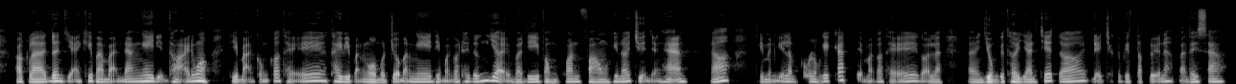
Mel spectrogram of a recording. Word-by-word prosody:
Hoặc 120 +1 -1
là 110 +1 +5
đơn 145 +2 +5
giản 135 - -3
khi 150 - 0
mà 125 - +2
bạn 110 - -2
đang 130 +1 +1
nghe 145 +1 +6
điện - - -3
thoại, 120 -3 -2
đúng 155 - +6
hông? 150 -6 +7 0.2
Thì 110 - +1
bạn 105 +5 -3
cũng - - -6
có 155 - 0
thể 155 +2 +1
thay 135 -3 +3
vì 120 - +3
bạn 115 - -6
ngồi 105 -2 +3
một 105 -1 -2
chỗ - - +3
bạn 130 - -1
nghe, 125 0 +2
thì 120 - -1
bạn - - -5
có 125 - -1
thể 135 - -1
đứng 140 +6 +2
dậy 170 -2 +4
và 100 -2 -3
đi 120 +2 +2
vòng 110 -5 -3
quanh 125 +3 0
phòng 105 -4 -1
khi 130 - -1
nói 135 +3 +3
chuyện - - -2
chẳng 160 -5 -7
hạn. 120 +3 +2 0.2
Đó, 170 +3 +3 0.3
thì 115 - -4
mình 105 - -4
nghĩ - - -3
là 130 -2 0
cũng - - -8
là - - +2
một - - -8
cái 145 0 0
cách 195 0 0
để - - -6
bạn 160 -2 -8
có 130 - -3
thể, 145 +2 -1
gọi - - -4
là, 100 - -2 0.2
à, 105 - -4
dùng 105 -3 +5
cái 120 - 0
thời 115 -6 +3
gian 110 -1 0
chết 160 +6 +1
đó 135 +6 +2
để - - -4
cho - - -15
cái - - -10
việc 110 - -5
tập - - -8
luyện 135 - -2
á, 145 +1 -1
bạn - - -7
thấy 115 +2 +1
sao? 130 -1 0
125 Hz, 365 wpm, -23 LUFS, 115-145 Hz, 0.3 s, hông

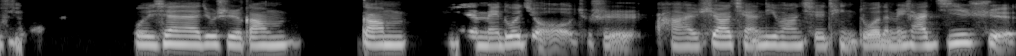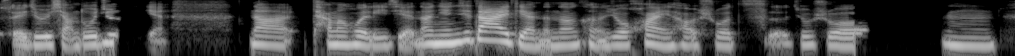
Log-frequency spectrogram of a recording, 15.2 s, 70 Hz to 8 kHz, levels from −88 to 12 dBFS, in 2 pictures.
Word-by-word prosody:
房， - - -8 0.9
我 190 -2 +1
现 200 +2 +4
在 185 -1 +2
就 190 +1 +2
是 180 -1 +1
刚 180 +3 0 0.5
刚 185 0 +4
毕 210 0 -17
业 - - 0
没 165 0 -1
多 185 +2 +4
久， - - -3
就 - - -15
是 415 +1 -6
还 165 -1 -6
还 160 -1 -4
需 210 - 0
要 185 -1 +3
钱 185 - -4
的 - - -2
地 185 - +1
方 175 0 -3
其 - - -9
实 165 - -3
挺 180 0 -8
多 85 +1 0
的， 85 - -2
没 80 - -3
啥 175 -2 0
积 205 +4 +1
蓄， 385 - -1
所 455 0 -3
以 - - 0
就 180 - +1
是 185 - +5
想 165 -3 -2
多 180 +2 +2
挣 215 +1 +3
一 - - -16
点， - - -8 0.6
那 185 -3 0
他 - - -2
们 185 -1 +3
会 185 -2 +3
理 165 0 -3
解。 185 - -2
那 205 - +2
年 210 +2 +8
纪 260 +3 +3
大 270 -2 +8
一 - - +6
点 180 -8 +1
的 - - -3
呢， 170 +1 -2
可 195 -2 -5
能 - - -3
就 180 0 -1
换 195 -1 +1
一 - - -3
套 175 0 -5
说 170 0 -6
辞， 205 - -9
就 185 -2 -5
说， 175 -3 -2 0.7
嗯， 170 -3 -3
185 Hz, 260 characters per minute, -20 LUFS, 175-205 Hz, 0.9 s, 年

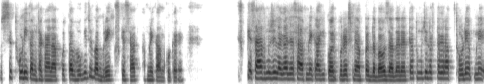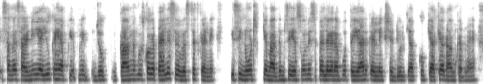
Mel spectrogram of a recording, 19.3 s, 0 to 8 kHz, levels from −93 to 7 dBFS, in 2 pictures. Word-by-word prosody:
उससे 215 +3 -6
थोड़ी 220 0 +3
कम 185 -5 0
थकान 155 -2 0
आपको 145 +3 -1
तब 170 0 +2
होगी, 170 +6 -3
जब 255 -4 -1
आप 180 - +5
ब्रेक्स 150 +3 -3
के 165 - -3
साथ 145 -2 -2 0.2
अपने 155 -1 -3
काम 130 - -2
को 135 - -7
करें। 125 0 -6 1.1
इसके - - -4
साथ 210 - +5
मुझे 210 0 +2
लगा, 195 -1 +4
जैसा 190 0 +2
आपने 180 0 0
कहा 175 0 +2
कि 175 - -6
कॉर्पोरेट्स 165 +2 +1
में 165 - +2
आप 155 0 +1
पर 170 - +4
दबाव 145 +1 +5
ज़्यादा 150 0 +3
रहता 155 +5 -1
है, - - -1
तो 210 - -10
मुझे 210 +1 0
लगता 215 0 -3
है, 210 - +2
अगर 205 - +2
आप 205 0 -4
थोड़े 180 +3 +1
अपने 190 0 -4
समय 170 +1 -1
सारणी 165 +1 0
या 175 - +7
यूँ 175 +2 +1
कहें, 175 0 +1
आपकी 165 0 -1
अपने 170 -1 -8 0.3
जो 160 0 +1 0.3
काम 155 +2 +3
है, 170 - -5
ग 180 - -4
उसको 175 +3 -2
अगर 185 0 +4
पहले 175 +5 +3
से 180 -3 -1
व्यवस्थित 155 +4 -2
कर 145 - 0
लें, 140 - -7 0.3
किसी 175 +2 -1
नोट्स 165 0 0
के 175 - +2
माध्यम 155 0 +2
से 170 -2 0
या 160 - +3
सोने 170 +2 -4
से 170 - -14
पहले 165 0 +3
अगर 160 0 +4
आप 155 0 +2
वो 165 - -3
तैयार 155 +1 +3
कर - - +4
लें 150 0 -1
एक 145 - -9
शेड्यूल 150 0 -5
कि - - -1
आपको 145 +2 -3
क्या-क्या 145 +4 +3
काम 145 -2 -1
करना 140 0 -3
है, 150 +1 -7
165 Hz, 250 wpm, -17 LUFS, 155-180 Hz, 1.1 s, या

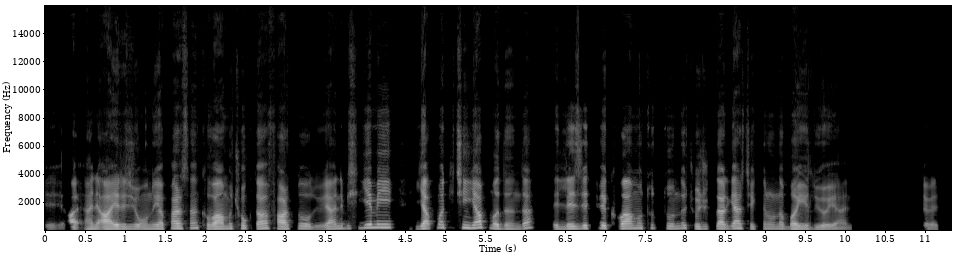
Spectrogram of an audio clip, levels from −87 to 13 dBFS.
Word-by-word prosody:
eee, - - -17
ay - - +2
hani, 130 +1 -2
ayrıca 135 +2 +5
onu 130 +1 -4
yaparsan 165 +6 +1
kıvamı 140 +1 +3
çok 170 0 -5
daha 155 +3 +4
farklı 140 -2 +2
oluyor. 120 -9 -4
Yani 150 +6 -1
bir - - -10
ş 175 +2 -13
yemeği 215 +1 +1 0.3
yapmak 160 +8 +2
için 200 0 -3
yapmadığında, 175 - +1 0.2
eee, 130 +2 -6
lezzeti 170 +5 0
ve 175 - +2
kıvamı 160 +2 +2
tuttuğunda 170 -1 -8
çocuklar 145 -1 0
gerçekten 150 -2 -2
ona 140 -3 -7
bayılıyor, 115 -2 0
yani. 90 -2 -7 0.9
Evet. 105 -4 -12
150 Hz, 155 wpm, -24 LUFS, 130-170 Hz, 0.9 s, ayrıca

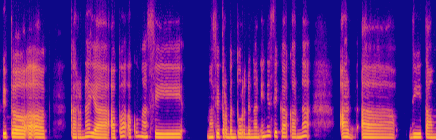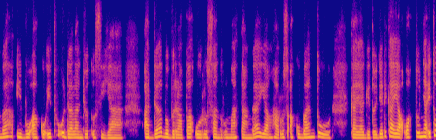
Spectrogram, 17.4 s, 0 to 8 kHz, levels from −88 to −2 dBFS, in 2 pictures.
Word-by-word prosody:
itu 205 +1 +3
heeh, 195 0 +5 0.6
karena 180 +2 -1
ya, 190 -3 +5 0.2
apa, 180 +9 -1
aku 210 -2 -3
masih 205 -3 +1 0.9
masih 195 +2 +2
terbentur 200 0 +1
dengan 190 0 0
ini 225 +5 +1
sih 240 - +2
Kak 220 -1 0
karena, 195 +6 -1 0.6
ad 200 0 +3 0.2
eee, 175 -2 +1 0.3
ditambah 190 +1 +1 0.2
ibu 185 -2 +1
aku 175 0 0
itu 190 - -3 0.2
udah 180 -3 +1
lanjut 175 +1 -2
usia, 155 -3 -4 0.5
ada 175 +2 +2
beberapa 175 -2 0
urusan 175 0 -1
rumah 165 0 -3
tangga 165 +4 -1
yang 175 -3 0
harus 180 +1 -1
aku 185 - -2
bantu, 185 -1 0 0.4
kayak 160 -2 0
gitu. 170 +1 -2
Jadi 185 +4 0
kayak 205 -6 +3
waktunya 215 +3 +2
itu 290 +6 +1
185 Hz, 130 wpm, -20 LUFS, 175-200 Hz, 0.9 s, heeh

